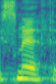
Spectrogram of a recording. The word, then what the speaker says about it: Smith: I say, yes, Amy Smith.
